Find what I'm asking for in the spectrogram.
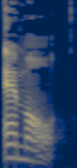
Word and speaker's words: Emil: It's spelled Emil, E-M-I-L. He pronounces it Emil. He gets out of the limo and he says to Andy, he says, it's anal, but with an M.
